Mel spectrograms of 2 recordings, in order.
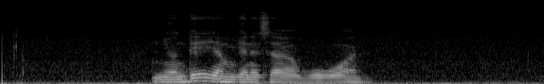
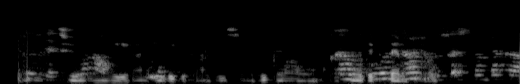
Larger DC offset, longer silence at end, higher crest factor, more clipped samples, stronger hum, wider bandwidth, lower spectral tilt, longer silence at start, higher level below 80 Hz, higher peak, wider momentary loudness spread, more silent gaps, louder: neither; about the same, 0 s vs 0 s; second, 16 dB vs 24 dB; neither; neither; first, 18 kHz vs 6.2 kHz; about the same, -7.5 dB/octave vs -8 dB/octave; second, 0 s vs 0.2 s; first, -48 dBFS vs -68 dBFS; second, -16 dBFS vs -10 dBFS; first, 25 LU vs 17 LU; neither; first, -30 LUFS vs -34 LUFS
